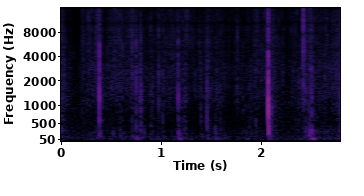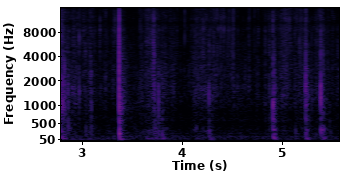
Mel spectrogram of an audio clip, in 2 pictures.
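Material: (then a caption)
Plastic film. A clear plastic bubble wrap sheet of small air-filled bubbles is held in both hands while the thumb and fingertips squeeze and pop the bubbles. Sharp, bright snaps burst out at irregular intervals over a steady, hissy crinkling of the plastic film. Each pop is a short crack that dies away almost instantly.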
